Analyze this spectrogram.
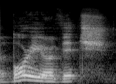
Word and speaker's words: Boroević: to get away from the boryovich dictum which i think i finally pronounced uh his name properly so i made a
